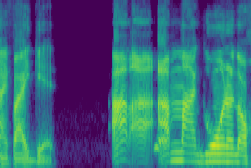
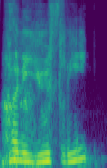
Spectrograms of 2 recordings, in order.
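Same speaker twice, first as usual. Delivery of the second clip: mock whispering, higher pitch; 4 semitones higher than usual. Acting out a late-night line to a partner: imitating a whisper. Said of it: "Oh, not the whispering".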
